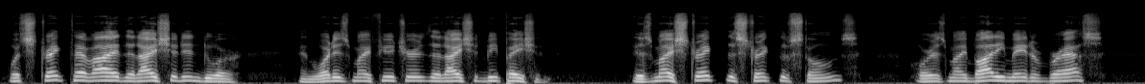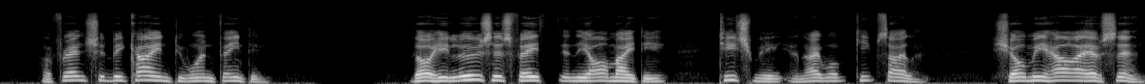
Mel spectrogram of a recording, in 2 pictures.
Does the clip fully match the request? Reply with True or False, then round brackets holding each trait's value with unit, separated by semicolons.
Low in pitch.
False (160 Hz)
